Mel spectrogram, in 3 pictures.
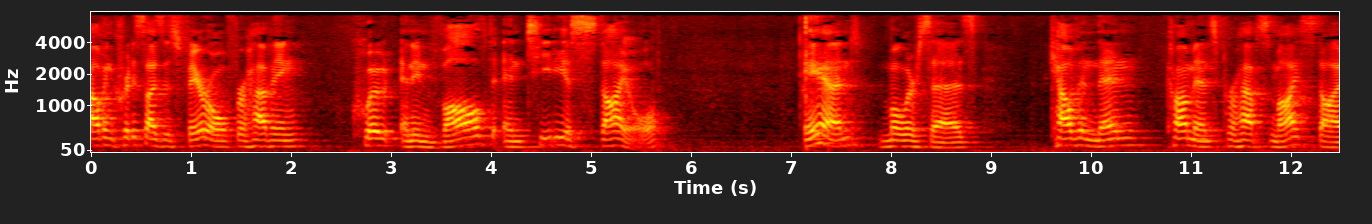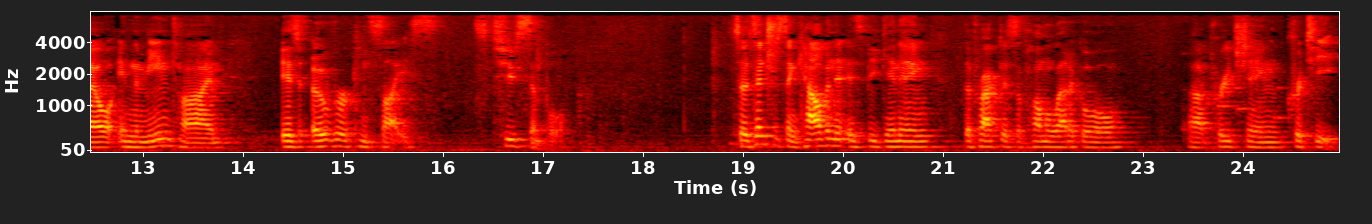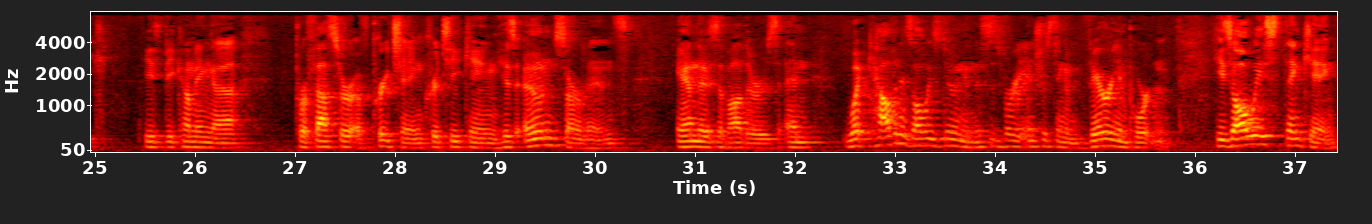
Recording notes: This lecture was given for Reformation Sunday at the First Presbyterian Church of Fort Oglethorpe, GA on Sunday morning, October 27, 2019.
